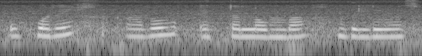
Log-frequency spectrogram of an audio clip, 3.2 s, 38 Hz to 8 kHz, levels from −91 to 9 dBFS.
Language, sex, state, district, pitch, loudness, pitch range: Bengali, male, Tripura, West Tripura, 245 Hz, -17 LUFS, 240-265 Hz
